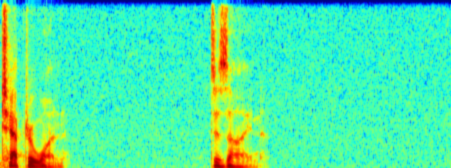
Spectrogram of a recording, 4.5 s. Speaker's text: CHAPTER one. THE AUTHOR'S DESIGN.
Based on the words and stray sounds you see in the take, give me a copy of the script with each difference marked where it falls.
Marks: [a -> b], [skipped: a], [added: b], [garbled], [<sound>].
CHAPTER one. [skipped: THE AUTHOR'S] DESIGN.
